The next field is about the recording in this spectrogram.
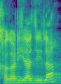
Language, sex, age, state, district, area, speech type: Maithili, female, 30-45, Bihar, Samastipur, rural, spontaneous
